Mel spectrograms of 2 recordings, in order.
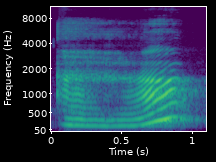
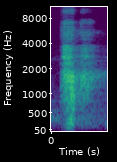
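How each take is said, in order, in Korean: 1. 음이 중간에서 높은 곳까지 올라가요. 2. 음이 높은 데서 낮은 데로 뚝 떨어져요. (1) "산비탈에서 비스듬히 올라서 산 꼭대기까지 ... 이것이 이성이 된다" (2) "사성은 다이빙을 하듯이 뚝 떨어지는 소리"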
